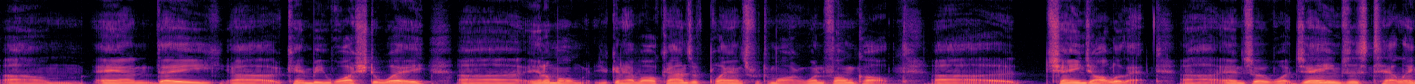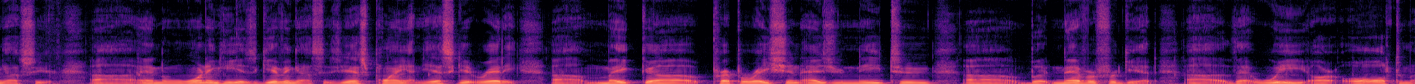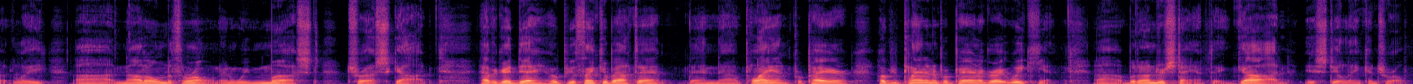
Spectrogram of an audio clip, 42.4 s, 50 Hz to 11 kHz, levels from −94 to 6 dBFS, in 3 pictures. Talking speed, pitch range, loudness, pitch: 155 wpm, 95-120 Hz, -22 LUFS, 105 Hz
